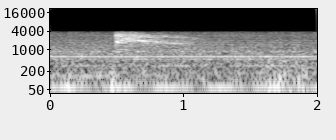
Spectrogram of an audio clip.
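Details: A domestic cat meowing while its owner talks to it; a single short meow with a bright, slightly falling tone, over a steady low hum.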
